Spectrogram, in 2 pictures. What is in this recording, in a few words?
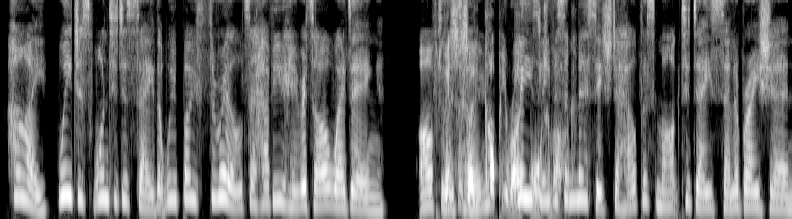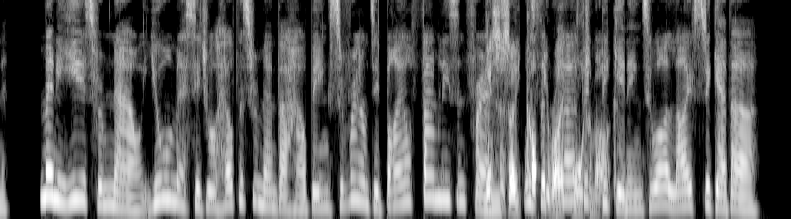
Female Voice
